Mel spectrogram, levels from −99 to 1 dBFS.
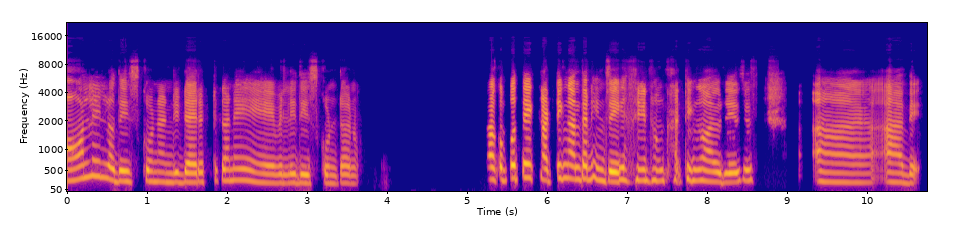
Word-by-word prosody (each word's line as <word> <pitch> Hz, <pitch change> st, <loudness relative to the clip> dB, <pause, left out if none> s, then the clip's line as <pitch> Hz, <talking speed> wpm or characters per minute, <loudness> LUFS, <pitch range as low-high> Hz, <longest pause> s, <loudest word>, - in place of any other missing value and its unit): ఆన్‌లైన్‌లో 335 Hz, -2 st, -1 dB
దీసుకోనండి. 230 Hz, -2 st, -1 dB
డైరెక్ట్‌గానే 255 Hz, +5 st, -1 dB, 0.5 s
వెళ్ళి 205 Hz, +1 st, -3 dB
దీసుకుంటాను. 195 Hz, 0 st, -5 dB, 1.6 s
కాకపోతే 290 Hz, +3 st, +5 dB, 0.2 s
కటింగ్ 310 Hz, +5 st, +3 dB
అంతా 295 Hz, +1 st, +4 dB
నేను 265 Hz, -5 st, -2 dB
జెయ్యలేను 260 Hz, +2 st, +4 dB, 0.2 s
కటింగ్ 270 Hz, -2 st, -3 dB
ఆళ్ళు 230 Hz, -2 st, -1 dB
జేసేసి 250 Hz, +4 st, -1 dB, 0.8 s
ఆ! -, -, -1 dB, 0.9 s
అదే. 210 Hz, -2 st, -3 dB
255 Hz, 85 wpm, -20 LUFS, 220-280 Hz, 1.6 s, కాకపోతే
